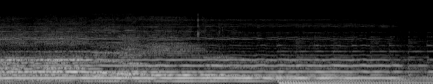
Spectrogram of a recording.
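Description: A mixed choir singing one long held chord in several voice parts, with a low accompaniment underneath that drops away and comes back about three seconds in.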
